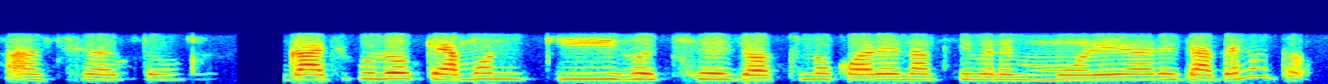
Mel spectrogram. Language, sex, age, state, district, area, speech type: Bengali, female, 18-30, West Bengal, Bankura, rural, conversation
